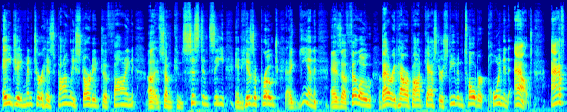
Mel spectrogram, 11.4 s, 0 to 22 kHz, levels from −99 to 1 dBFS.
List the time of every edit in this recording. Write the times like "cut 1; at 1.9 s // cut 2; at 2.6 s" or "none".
cut 1; at 5.7 s // cut 2; at 7.6 s

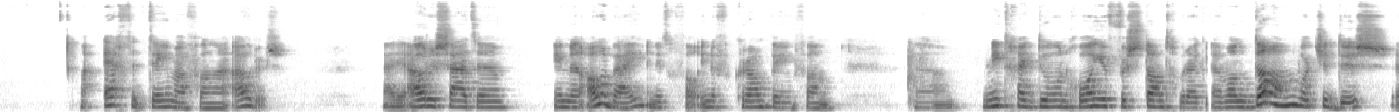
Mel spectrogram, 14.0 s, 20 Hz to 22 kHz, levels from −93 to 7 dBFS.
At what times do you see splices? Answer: cut 1; at 12.0 s

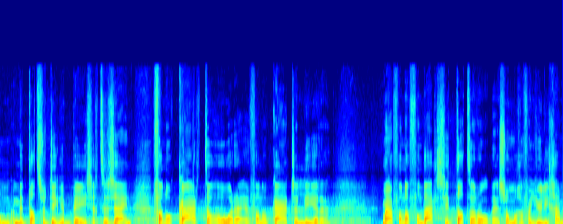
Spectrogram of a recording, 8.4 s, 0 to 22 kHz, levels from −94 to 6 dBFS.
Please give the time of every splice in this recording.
cut 1; at 5.6 s // cut 2; at 7.4 s

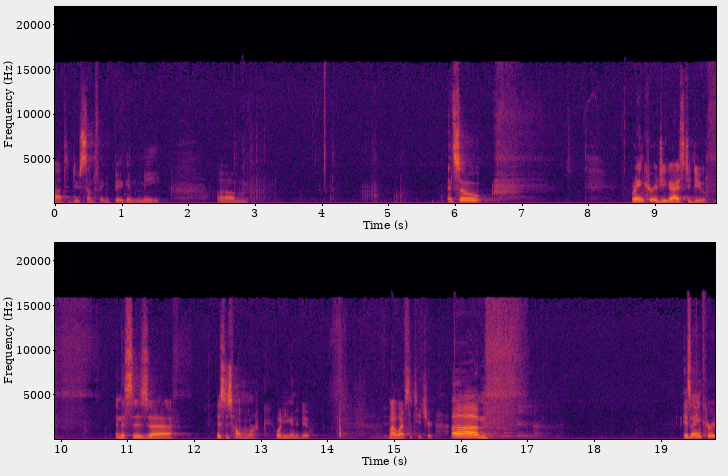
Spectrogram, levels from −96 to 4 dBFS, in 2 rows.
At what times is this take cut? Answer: none

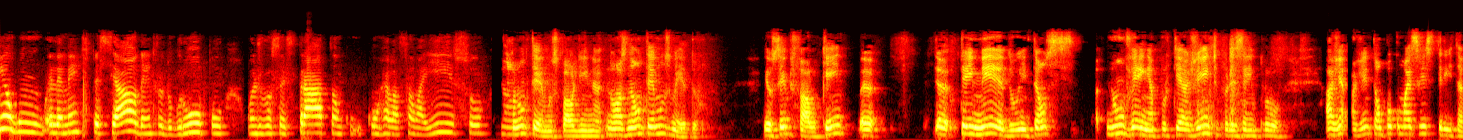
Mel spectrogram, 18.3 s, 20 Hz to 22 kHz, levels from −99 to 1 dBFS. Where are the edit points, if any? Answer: cut 1; at 6.1 s // cut 2; at 16.8 s

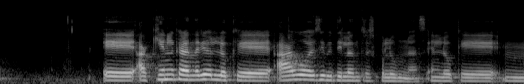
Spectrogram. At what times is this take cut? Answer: cut 1; at 0.9 s

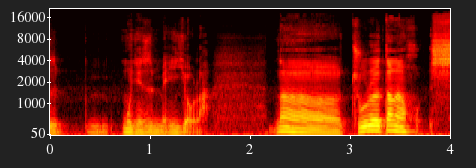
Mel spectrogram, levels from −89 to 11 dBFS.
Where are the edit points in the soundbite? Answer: cut 1; at 2.2 s

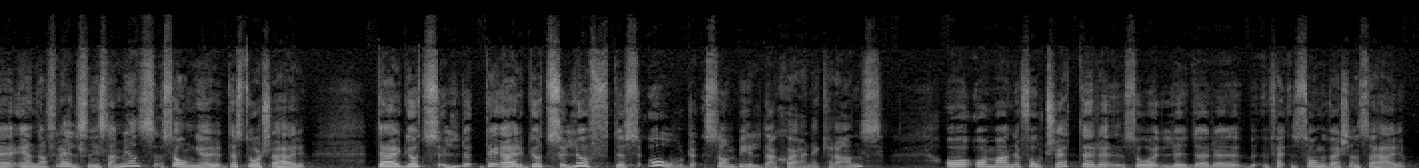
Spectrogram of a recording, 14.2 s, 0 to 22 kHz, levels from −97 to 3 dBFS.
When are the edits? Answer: none

